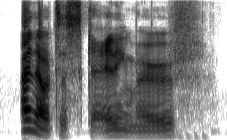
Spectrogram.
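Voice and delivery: ordinary talk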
